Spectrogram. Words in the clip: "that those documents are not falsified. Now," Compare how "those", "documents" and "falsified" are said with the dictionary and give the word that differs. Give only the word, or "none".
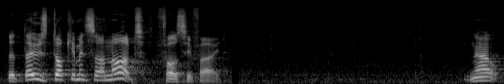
none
